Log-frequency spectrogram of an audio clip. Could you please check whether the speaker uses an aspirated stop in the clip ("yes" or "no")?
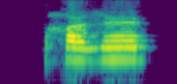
no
